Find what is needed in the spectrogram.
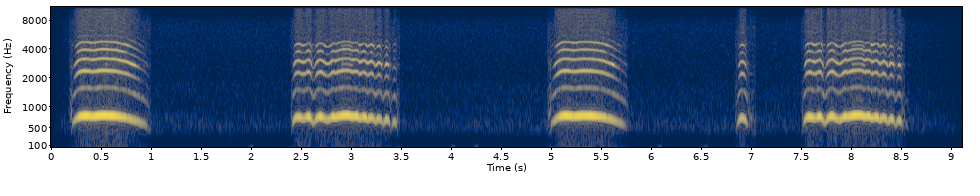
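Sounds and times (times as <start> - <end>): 
tawny owl calling: 0.2 - 1.0, 2.4 - 3.6, 5.0 - 5.8, 6.8 - 8.6.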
